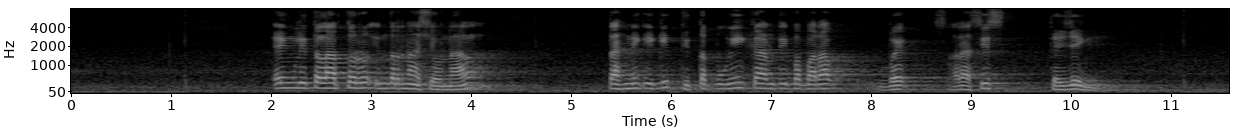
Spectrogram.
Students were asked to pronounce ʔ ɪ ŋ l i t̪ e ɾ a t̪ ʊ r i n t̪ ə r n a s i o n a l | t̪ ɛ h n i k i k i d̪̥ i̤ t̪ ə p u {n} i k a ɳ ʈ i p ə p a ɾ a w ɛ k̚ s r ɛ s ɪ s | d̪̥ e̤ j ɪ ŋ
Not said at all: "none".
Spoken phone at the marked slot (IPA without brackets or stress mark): ŋ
